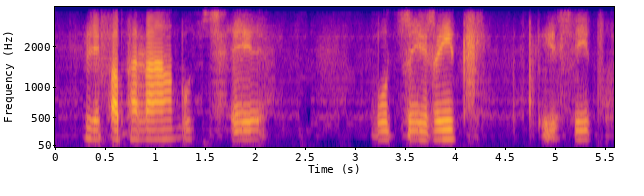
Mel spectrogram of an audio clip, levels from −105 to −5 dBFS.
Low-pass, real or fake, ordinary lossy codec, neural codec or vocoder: 3.6 kHz; fake; none; codec, 16 kHz in and 24 kHz out, 0.6 kbps, FireRedTTS-2 codec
